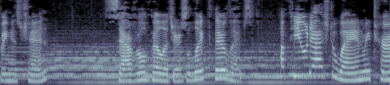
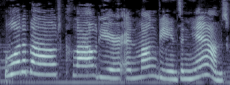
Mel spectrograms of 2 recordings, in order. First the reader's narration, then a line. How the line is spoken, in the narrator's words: cried some others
